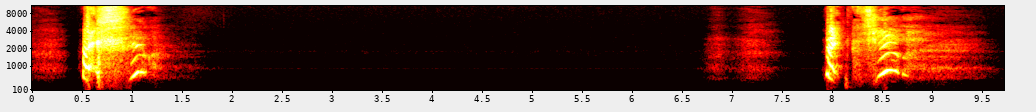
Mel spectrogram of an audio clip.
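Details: Two itchy, tickly allergic sneezes, attributed to pollen, each with a sharp inward catch and explosive burst.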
